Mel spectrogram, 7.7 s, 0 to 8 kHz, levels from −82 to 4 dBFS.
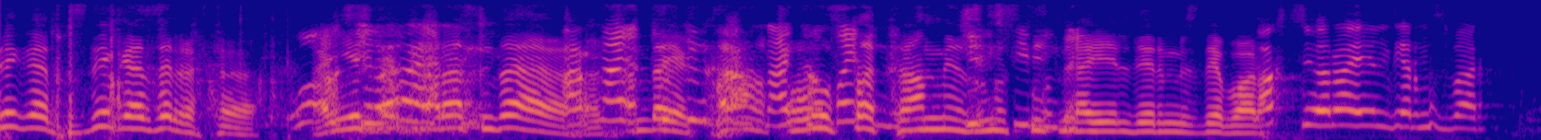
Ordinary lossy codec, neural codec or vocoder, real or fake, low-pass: none; codec, 24 kHz, 3.1 kbps, DualCodec; fake; 7.2 kHz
